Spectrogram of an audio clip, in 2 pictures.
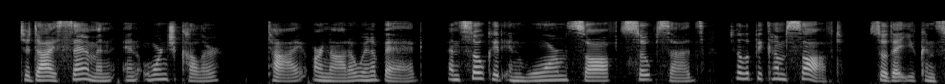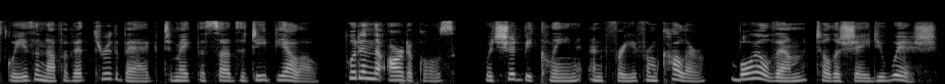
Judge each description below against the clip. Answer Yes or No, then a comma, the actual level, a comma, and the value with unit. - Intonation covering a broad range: No, average, 4.3 semitones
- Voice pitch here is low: No, medium, 180 Hz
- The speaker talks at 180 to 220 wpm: Yes, average, 195 wpm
